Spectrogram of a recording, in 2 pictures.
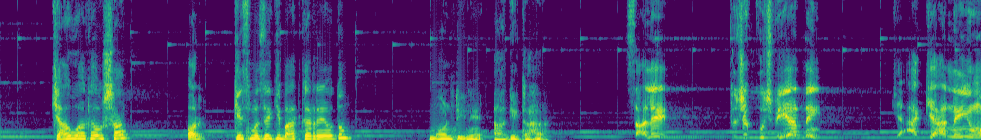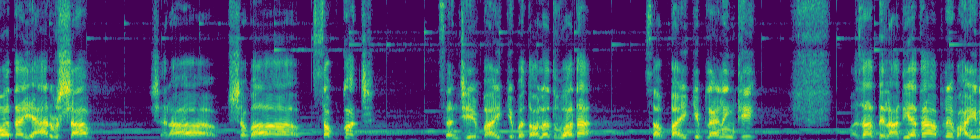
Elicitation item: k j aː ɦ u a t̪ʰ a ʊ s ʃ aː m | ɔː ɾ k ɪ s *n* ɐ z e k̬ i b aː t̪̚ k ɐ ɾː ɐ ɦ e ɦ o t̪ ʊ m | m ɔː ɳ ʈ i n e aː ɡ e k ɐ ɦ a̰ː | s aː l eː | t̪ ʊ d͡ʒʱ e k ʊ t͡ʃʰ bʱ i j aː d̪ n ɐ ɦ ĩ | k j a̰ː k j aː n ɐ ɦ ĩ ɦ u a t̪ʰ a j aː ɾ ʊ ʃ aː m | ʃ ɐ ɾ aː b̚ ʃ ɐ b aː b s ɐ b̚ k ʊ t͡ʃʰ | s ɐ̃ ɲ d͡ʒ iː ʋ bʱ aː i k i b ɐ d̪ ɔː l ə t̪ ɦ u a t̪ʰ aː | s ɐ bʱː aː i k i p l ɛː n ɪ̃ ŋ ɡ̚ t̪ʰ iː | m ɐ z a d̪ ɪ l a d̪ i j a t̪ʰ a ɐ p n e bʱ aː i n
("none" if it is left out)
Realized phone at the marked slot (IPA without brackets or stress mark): m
